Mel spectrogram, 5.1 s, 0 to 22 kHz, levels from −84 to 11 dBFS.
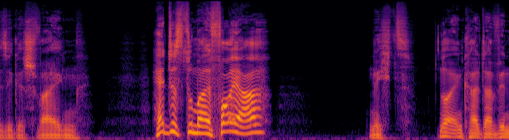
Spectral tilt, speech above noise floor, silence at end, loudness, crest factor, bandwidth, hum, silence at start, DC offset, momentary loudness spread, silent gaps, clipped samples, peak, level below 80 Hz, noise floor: -4 dB/octave; 43 dB; 0 s; -16 LUFS; 18 dB; over 20 kHz; none; 0 s; under 0.1%; 17 LU; none; under 0.1%; 0 dBFS; -36 dBFS; -59 dBFS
